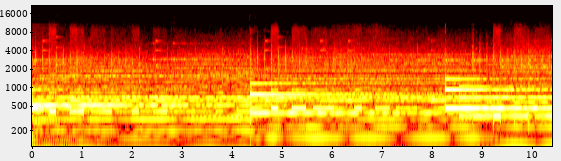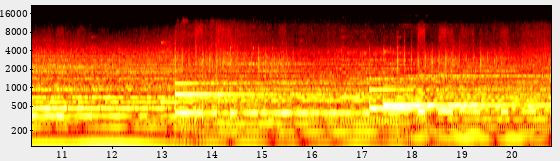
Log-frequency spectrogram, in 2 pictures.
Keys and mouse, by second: 2.3-4.7 middle drag, 4.7 e, 6.3 e, 8.9-11.1 drag, 11.1-15.9 right drag, 15.9-19.3 drag, 17.4 g, 19.8 e.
